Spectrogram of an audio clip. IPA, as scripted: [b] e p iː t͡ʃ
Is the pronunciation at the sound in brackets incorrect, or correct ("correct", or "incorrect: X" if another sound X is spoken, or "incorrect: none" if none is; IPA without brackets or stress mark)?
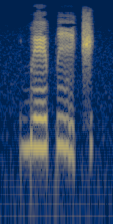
correct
